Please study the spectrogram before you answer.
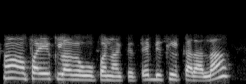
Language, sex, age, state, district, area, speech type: Kannada, female, 30-45, Karnataka, Bellary, rural, conversation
